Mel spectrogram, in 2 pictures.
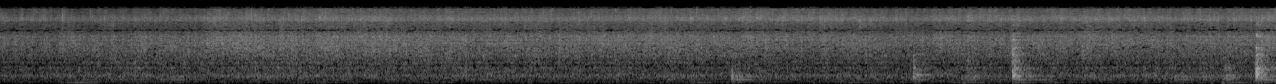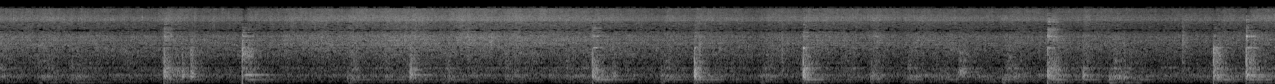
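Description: Coriander, chili and turmeric powder are stirred into a sizzling frying pan for rajma, the steady hiss of frying running throughout, broken by frequent scraping clicks of the spoon.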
